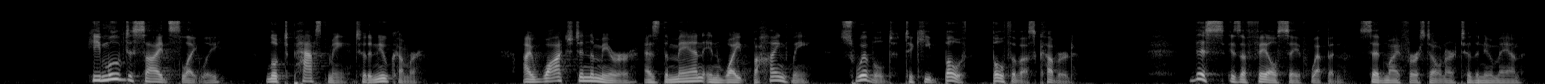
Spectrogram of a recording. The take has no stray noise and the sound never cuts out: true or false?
true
